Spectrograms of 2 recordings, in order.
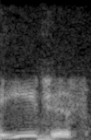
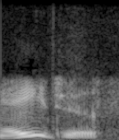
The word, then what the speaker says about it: aegis: book you say Aegis I say Aegis I say ages but Aegis tends to be the product of the first pronunciation usually listed in dictionaries but you're certainly fine saying ages and then there is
